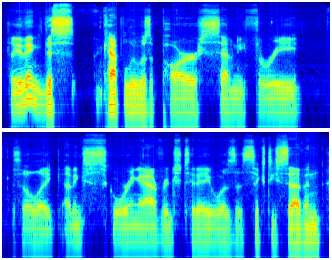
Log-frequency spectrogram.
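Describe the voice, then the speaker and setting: A man hosting a golf channel, giving a casual rambling recap in a flat, low-energy monotone full of fillers and restarts. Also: no echo.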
